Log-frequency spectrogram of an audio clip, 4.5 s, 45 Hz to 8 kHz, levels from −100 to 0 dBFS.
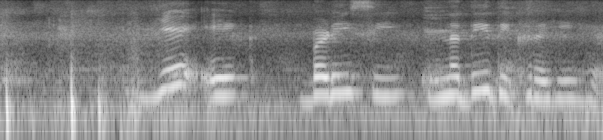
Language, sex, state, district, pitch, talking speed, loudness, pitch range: Hindi, female, Madhya Pradesh, Dhar, 230 Hz, 105 wpm, -20 LUFS, 215-235 Hz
